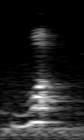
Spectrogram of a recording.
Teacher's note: ನಾವು ವ ಅನ್ನುವಾಗ ಸ್ವಲ್ಪ ದಂತ ಟಚ್ ಆಗ್ತದೆ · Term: ದಂತೋಷ್ಟ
